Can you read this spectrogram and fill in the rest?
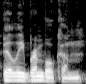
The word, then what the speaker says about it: Billy Brimblecom: It's just my name, at Billy Brimblecom. – Yeah, it is. At Billy Brimblecom. Oh, Billy. – Spelled like it sounds. Sounds like it spells.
